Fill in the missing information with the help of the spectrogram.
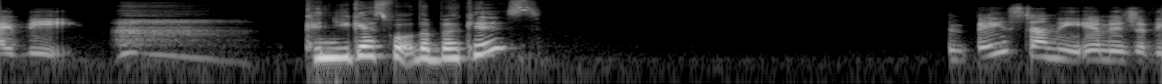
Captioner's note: gasps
